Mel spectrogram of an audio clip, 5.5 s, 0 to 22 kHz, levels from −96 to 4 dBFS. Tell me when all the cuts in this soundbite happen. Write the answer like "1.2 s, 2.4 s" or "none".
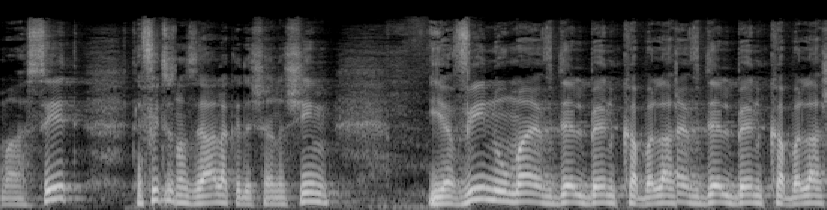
1.2 s, 4.5 s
